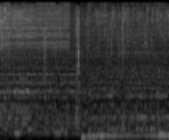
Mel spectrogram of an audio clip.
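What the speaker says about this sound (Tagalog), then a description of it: "Hugasan natin ang manok." Chicken feet being rinsed under a running kitchen tap, a steady stream of water splashing, then a sharper clatter and the flow changing pitch as the water hits the pieces and fills the basin.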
